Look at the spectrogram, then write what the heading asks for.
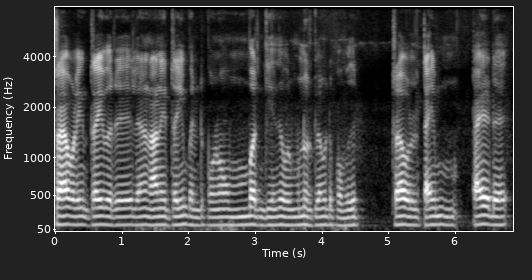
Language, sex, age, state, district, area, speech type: Tamil, male, 45-60, Tamil Nadu, Perambalur, rural, spontaneous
